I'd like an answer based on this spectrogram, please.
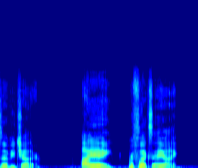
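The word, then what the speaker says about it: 愛: In Japanese, the kanji character for love is pronounced AI.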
